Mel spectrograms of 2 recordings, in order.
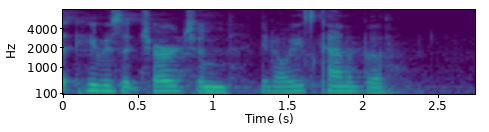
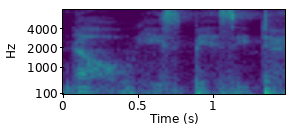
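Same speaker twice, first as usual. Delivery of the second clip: whisper; 3 semitones lower, 9 dB quieter than usual. Retold or imitated. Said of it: "he whispered when he answered".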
